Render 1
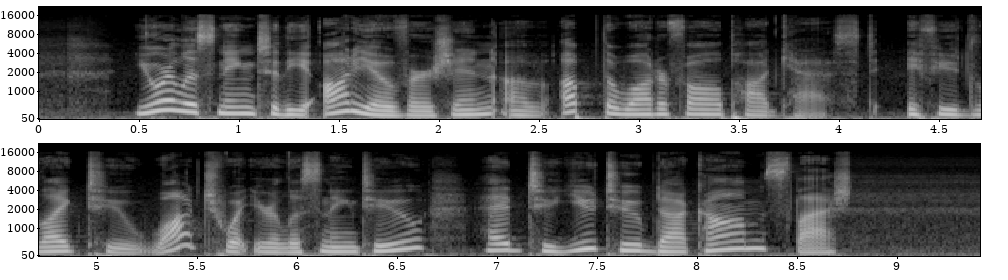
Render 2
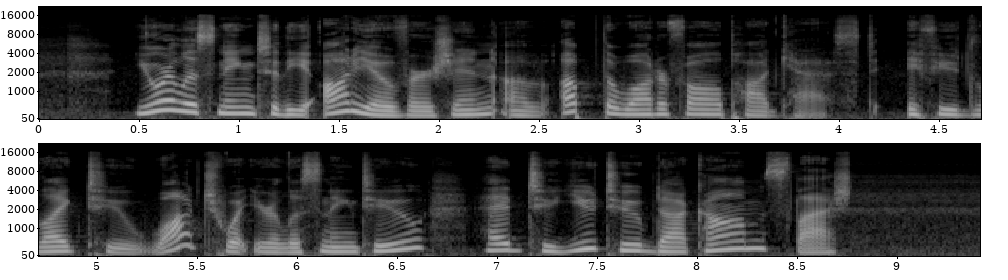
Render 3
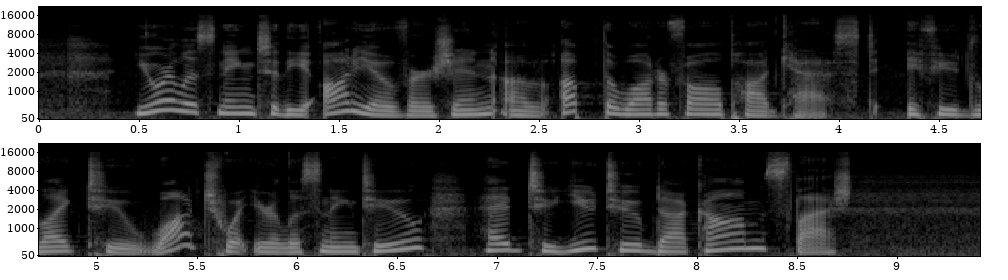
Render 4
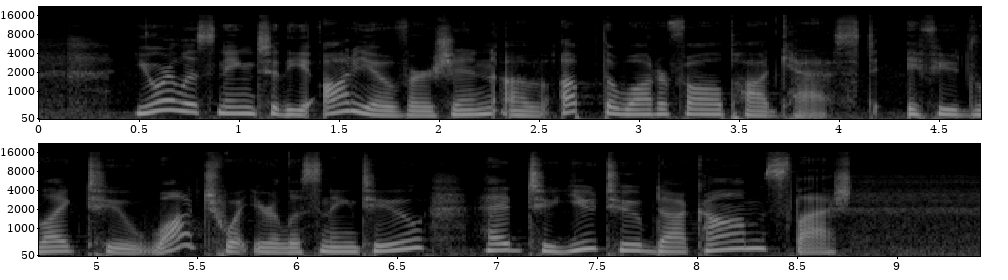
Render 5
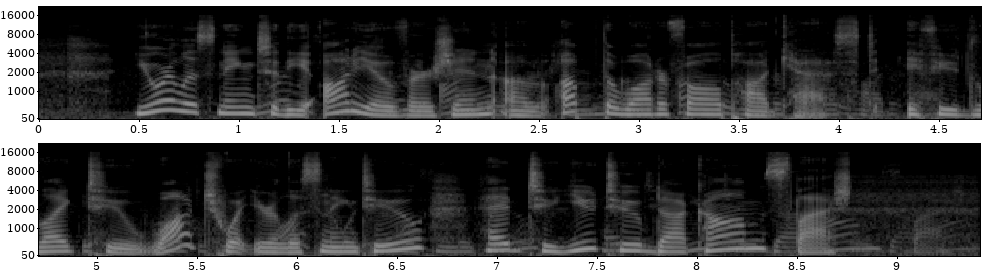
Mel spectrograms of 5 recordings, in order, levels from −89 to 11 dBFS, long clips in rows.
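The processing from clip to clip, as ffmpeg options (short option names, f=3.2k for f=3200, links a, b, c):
-af "highpass=f=130:p=1,volume=-8dB"
-af "acompressor=threshold=-31dB:ratio=6,volume=-3.5dB"
-af anull
-filter_complex "[0:a]asplit=2[a][b];[b]adelay=577,lowpass=f=1.7k:p=1,volume=-16.5dB,asplit=2[c][d];[d]adelay=577,lowpass=f=1.7k:p=1,volume=0.37,asplit=2[e][f];[f]adelay=577,lowpass=f=1.7k:p=1,volume=0.37[g];[a][c][e][g]amix=inputs=4:normalize=0"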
